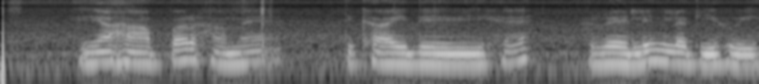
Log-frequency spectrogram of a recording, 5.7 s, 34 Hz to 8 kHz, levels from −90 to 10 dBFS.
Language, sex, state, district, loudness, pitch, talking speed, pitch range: Hindi, male, Himachal Pradesh, Shimla, -21 LUFS, 130 Hz, 105 wpm, 120-140 Hz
